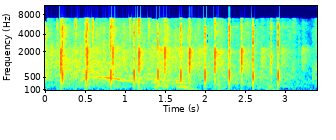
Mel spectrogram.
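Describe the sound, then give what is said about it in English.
Scattered clapping from a convention audience, a small number of hands striking many separate sharp claps in an uneven rhythm over a soft wash of sound. “Even if she's not, let's give Jill McConnell a hand.”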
